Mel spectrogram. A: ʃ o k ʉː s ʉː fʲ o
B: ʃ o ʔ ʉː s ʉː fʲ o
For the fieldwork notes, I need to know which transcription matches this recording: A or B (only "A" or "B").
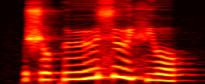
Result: A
